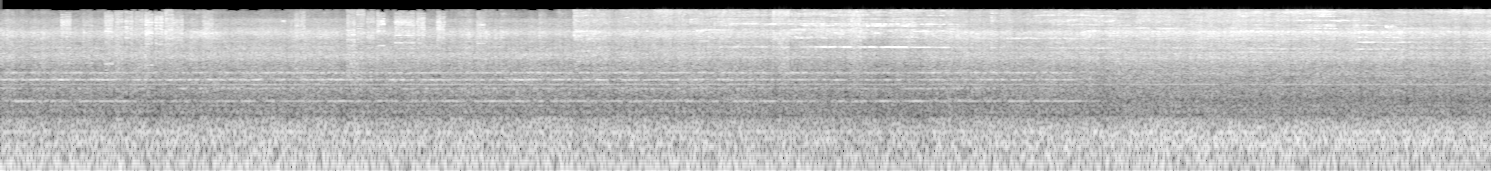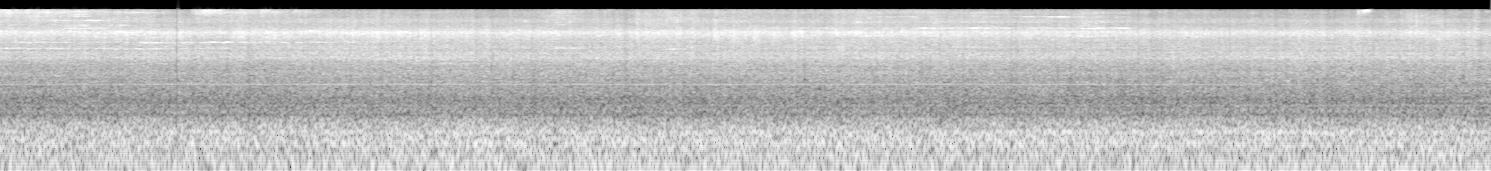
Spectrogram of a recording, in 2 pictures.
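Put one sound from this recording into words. Train wheels clatter on rails.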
